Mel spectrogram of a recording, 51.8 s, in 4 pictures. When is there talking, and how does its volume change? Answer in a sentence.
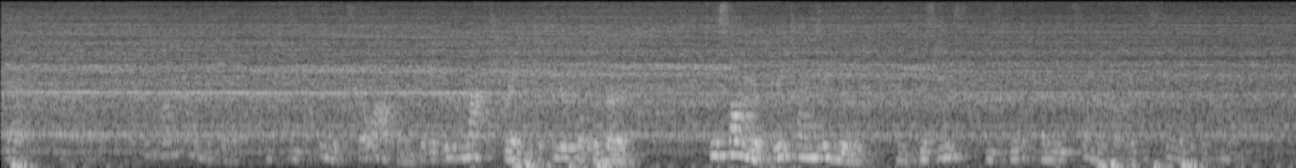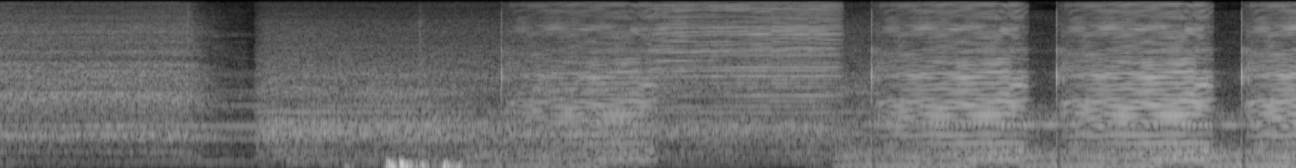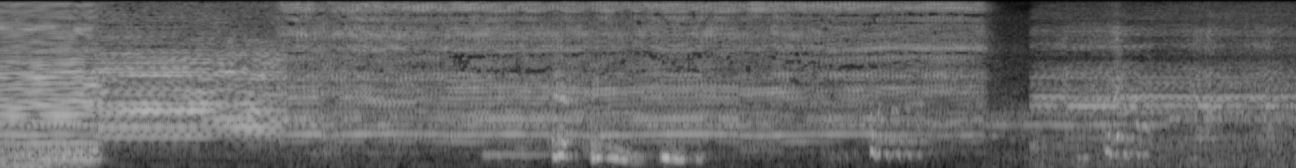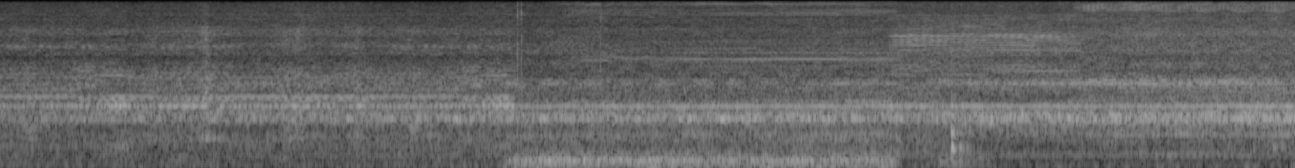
The talking can be heard from 0.0 to 6.3 s, getting louder; and from 7.0 to 12.5 s, getting quieter.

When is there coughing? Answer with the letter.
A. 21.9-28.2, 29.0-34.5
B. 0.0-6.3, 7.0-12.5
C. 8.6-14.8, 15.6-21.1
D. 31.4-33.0
D.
